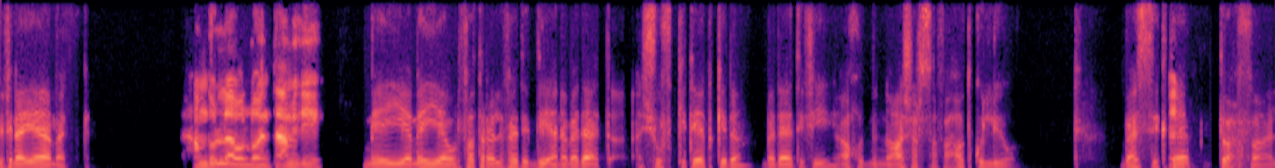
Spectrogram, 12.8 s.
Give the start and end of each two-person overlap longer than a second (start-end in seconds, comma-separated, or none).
none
